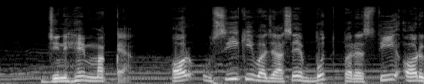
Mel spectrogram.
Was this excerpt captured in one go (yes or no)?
no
